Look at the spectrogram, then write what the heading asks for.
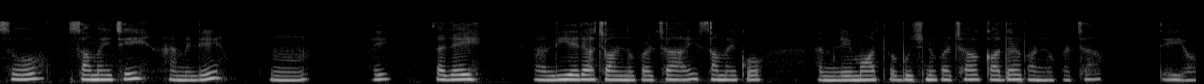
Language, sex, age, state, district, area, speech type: Nepali, female, 30-45, West Bengal, Darjeeling, rural, spontaneous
